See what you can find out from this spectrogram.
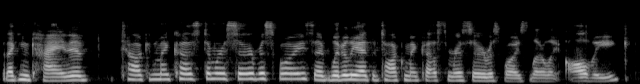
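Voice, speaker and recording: A young woman speaks with a hoarse, strained voice, as if she has been shouting for days. She rambles casually to her viewers, laughing often between her thoughts. Her voice comes through a dull, lo-fi mic with a dry, close sound. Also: medium pitch, fast, no echo. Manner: giggly, laughs often, many fillers. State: hoarse, losing voice from screaming. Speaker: livestreamer drawing art.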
